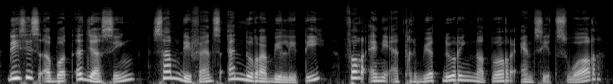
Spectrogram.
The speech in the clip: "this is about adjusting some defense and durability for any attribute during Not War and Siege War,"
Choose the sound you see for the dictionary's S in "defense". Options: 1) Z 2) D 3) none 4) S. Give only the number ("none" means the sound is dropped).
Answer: 4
